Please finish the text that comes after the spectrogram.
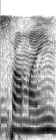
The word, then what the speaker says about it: Samhain: Que durante os 3 dias de Samhain, ou Samain, como se fala, né, na Gália e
